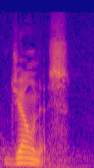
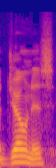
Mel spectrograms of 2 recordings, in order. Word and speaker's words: Jonas: Now Jonas is Jonah. It's the, just you're going from a Hebrew pronunciation or spelling to a Greek, hence the difference there.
